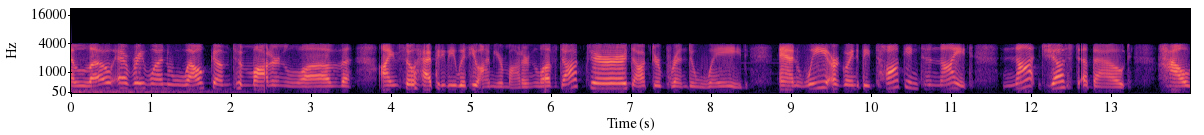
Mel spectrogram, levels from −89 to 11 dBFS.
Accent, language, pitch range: American, English, 175-255 Hz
